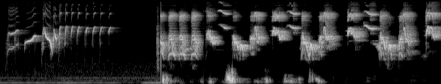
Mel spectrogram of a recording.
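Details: White-rumped shama lure song meant to get another shama singing: a whistled phrase with fast stuttered trill, then a loud, dense burst of harsh, overlapping high notes with a lower rasp.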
